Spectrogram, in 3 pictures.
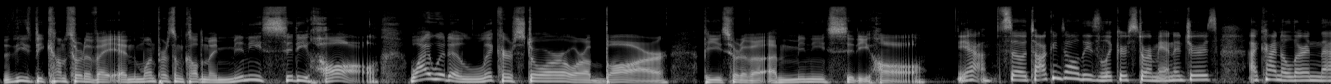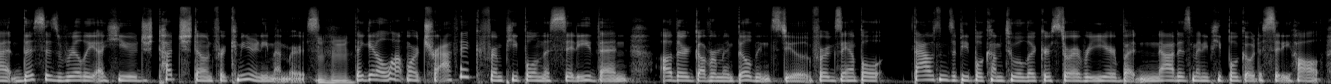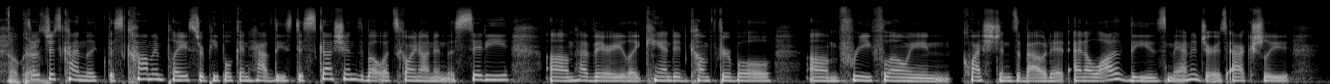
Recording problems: squashed, flat; somewhat

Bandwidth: 15.5 kHz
